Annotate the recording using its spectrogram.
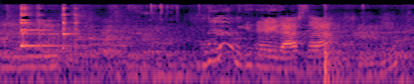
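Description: A beer glass and a wine glass clinking together in a toast, one short bright ring just after the start. A child's high voice then rises and falls in pitch, and a sharp knock comes near the end.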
